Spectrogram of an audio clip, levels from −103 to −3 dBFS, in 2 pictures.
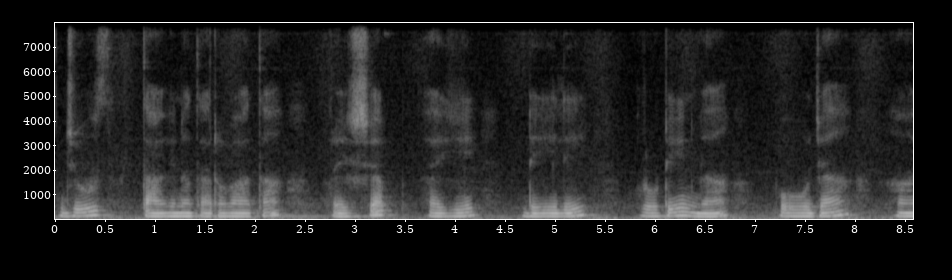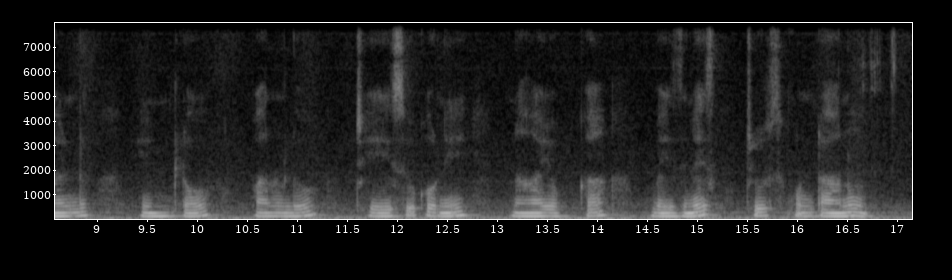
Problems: constant background noise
